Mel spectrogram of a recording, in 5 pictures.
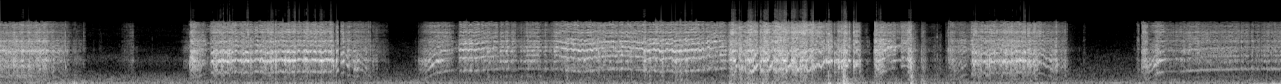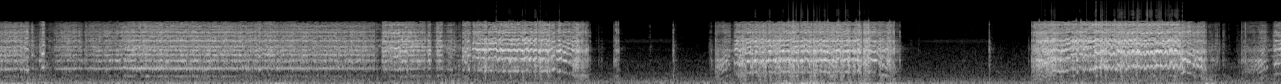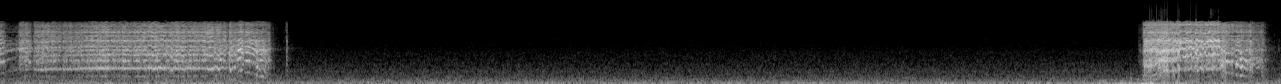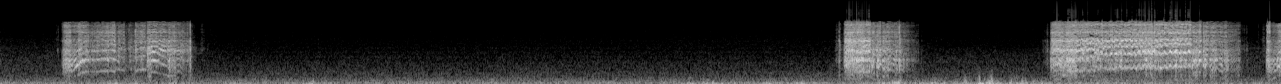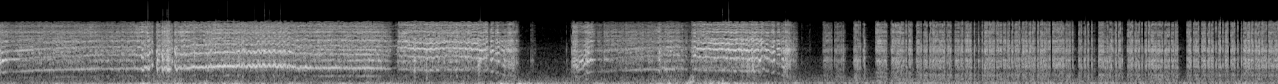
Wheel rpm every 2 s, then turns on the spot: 50, 120, 170, 190, 140, 70, 200, 200, 190, 50, 110, 80, 110, 180, 10, 0, 0, 0, 50, 70, 0, 0, 0, 10, 90, 110, 190, 180, 110, 70, 20, 20.
0-2 18-20 58-64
